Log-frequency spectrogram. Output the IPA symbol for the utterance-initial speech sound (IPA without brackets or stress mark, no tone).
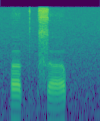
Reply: ɐ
